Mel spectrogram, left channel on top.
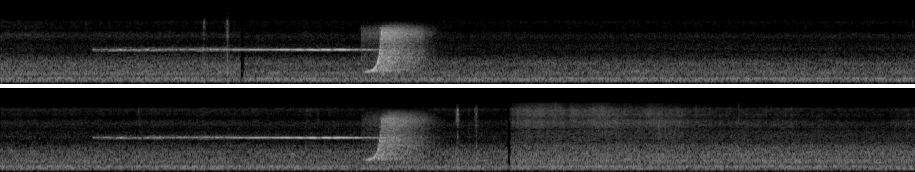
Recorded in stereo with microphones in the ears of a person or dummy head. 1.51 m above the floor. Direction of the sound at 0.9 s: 40° left (ahead or behind).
